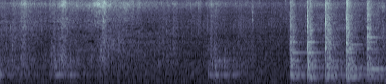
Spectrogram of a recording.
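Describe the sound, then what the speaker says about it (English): Ground beef with ginger paste cooks in a pot for chili, a low steady sizzle broken by a few scraping stirs and a quick run of spoon knocks near the end. "I'm going to let that cook down some more to make sure that ground beef is cooked thoroughly through"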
